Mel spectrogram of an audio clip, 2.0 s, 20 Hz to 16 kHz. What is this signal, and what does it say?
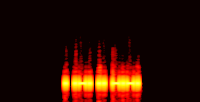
Morse code, heard as a keyed tone, about 52 wpm, 700 Hz. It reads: ERIC
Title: USA Common Names - Max 4 Letters - 50wpm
